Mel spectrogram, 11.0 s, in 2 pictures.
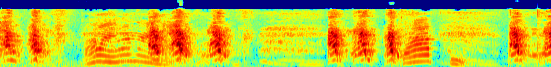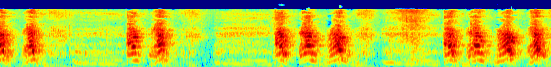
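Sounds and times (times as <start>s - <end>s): dog barking: 0.0s - 0.6s, 1.4s - 2.5s, 3.3s - 4.1s, 5.1s - 6.1s, 6.8s - 7.4s, 8.2s - 9.2s, 9.9s - 11.0s.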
